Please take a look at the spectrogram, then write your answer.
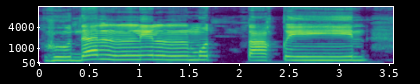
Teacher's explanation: Dal disini berharkat fathah tanwin Kemudian bertemu dengan huruf lam jadi tanwinnya itu sudah tidak terbaca lagi melainkan sudah lebur atau sudah masuk ke huruf lam jadi cara bacanya hudallilmuttaqin nah tidak boleh dengung dan tidak boleh · tidak boleh dengung dan tidak boleh terbaca jelas tanwinnya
